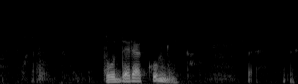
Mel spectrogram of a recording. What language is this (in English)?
Portuguese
